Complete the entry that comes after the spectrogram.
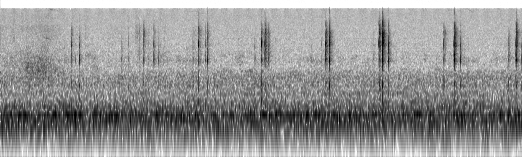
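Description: A small round black plastic cosmetic pot with a printed lid is held in the hands and tapped on the lid with long nails. Quiet, sharp, bright clicks come in irregular bursts over a steady low hum. Each tap is crisp and dies away almost at once.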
